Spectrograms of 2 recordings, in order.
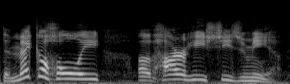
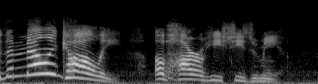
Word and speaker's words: The Melancholy of Haruhi Suzumiya: oh god okay so apparently I have been mispronouncing this animes title for years I've been calling it the mecha holy of Haruhi Suzumiya and it's apparently The Melancholy of Haruhi Suzumiya so first off I would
